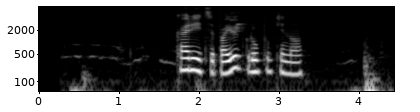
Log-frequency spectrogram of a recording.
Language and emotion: Russian, neutral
